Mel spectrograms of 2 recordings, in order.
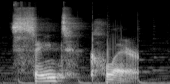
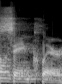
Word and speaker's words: St. Clair: St. Clair. Such as when you hear people say, you know, Saint so-and-so, Okay. Saint Mary's Church. Saint Patrick. Yeah, Saint Patrick, Okay. Saint Clair, same Is pronunciation.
